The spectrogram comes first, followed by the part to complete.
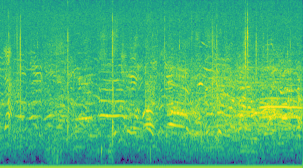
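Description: Crowd at a high school football game, many voices shouting and cheering at once, growing a little louder over the last few seconds.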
